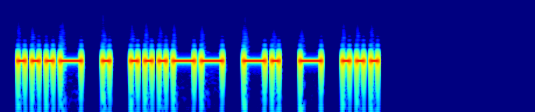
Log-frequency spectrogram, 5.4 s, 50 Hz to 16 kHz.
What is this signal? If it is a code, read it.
Morse code, heard as a keyed tone, about 17 wpm, 700 Hz. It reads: VE3NTS
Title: DXCC-100 Call Signs - 6 Characters - Repeated 3x - 17wpm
